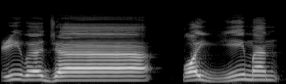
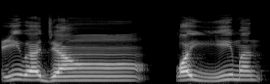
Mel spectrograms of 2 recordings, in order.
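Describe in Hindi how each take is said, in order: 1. पहला शब्द लंबे स्वर पर खत्म होता है। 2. पहला शब्द नासिक्य न पर खत्म होता है। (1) "ये दुरुस्त है" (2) "तनवीन के साथ पढ़ते हैं, गुन्ना करके पढ़ते हैं, तो ये गलत है"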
